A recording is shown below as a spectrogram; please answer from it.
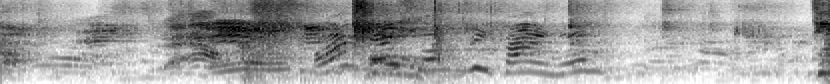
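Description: A small crowd of spectators, children among them, yelling and cheering in a hall, with a single thump about a second in.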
